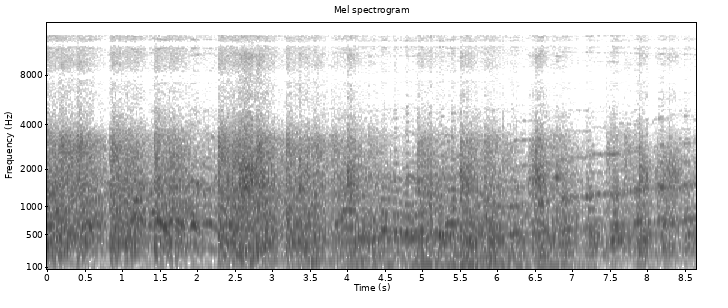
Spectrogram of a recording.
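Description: Rifle volleys ring out as a radio-drama sound effect for outlaws charging and being fired upon, with repeated sharp gunshot bursts layered over a busy, noisy battle background and spoken narration.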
